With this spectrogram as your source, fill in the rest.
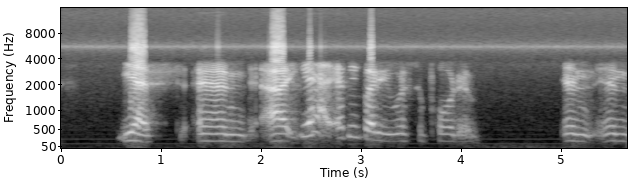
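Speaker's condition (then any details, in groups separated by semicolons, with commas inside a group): Cerebral palsy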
